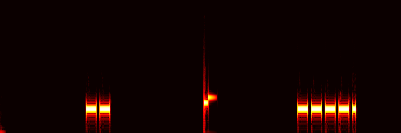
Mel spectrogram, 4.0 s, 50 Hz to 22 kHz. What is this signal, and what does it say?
Morse code, heard as a keyed tone, about 36 wpm, 700 Hz. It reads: M 9
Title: Single Character (Letter:Number:Punctuation:Prosign) Alt 35wpm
